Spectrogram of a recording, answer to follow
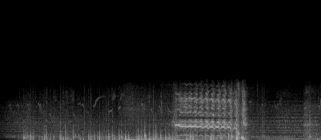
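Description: Horses' hoofbeats, a quick run of strikes that grows louder, then a horse whinnies loudly about three and a half seconds in, a wavering call of over a second that drops in pitch as it ends.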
